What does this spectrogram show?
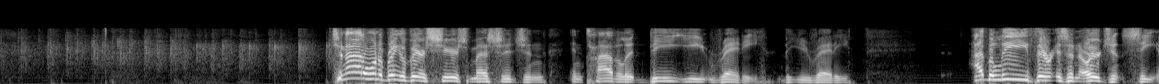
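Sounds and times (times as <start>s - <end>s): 
church congregation clapping in praise: 0.0s - 4.2s
speech: 3.4s - 8.8s, 9.7s - 11.5s.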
